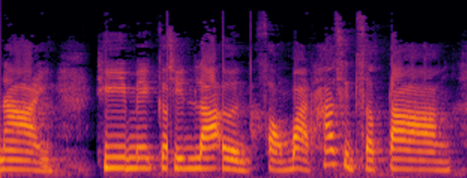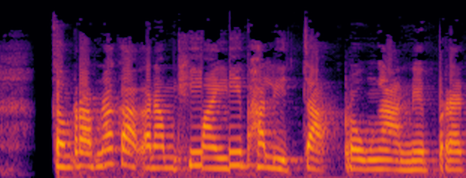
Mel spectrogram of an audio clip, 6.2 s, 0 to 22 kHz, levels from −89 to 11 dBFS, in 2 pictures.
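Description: At 1.12 to 1.67 s and again at 4.27 to 4.64 s, chunks play out of order. A block of roughly 186 ms arrives late and plays after material that should follow it, two blocks late the first time and one the second. Each spot sounds briefly jumbled, with three hard joins. Unlike a dropout or a repeat, nothing goes missing and nothing plays twice. The same sound is just in the wrong sequence.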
